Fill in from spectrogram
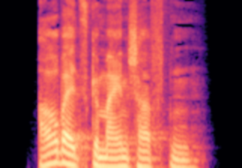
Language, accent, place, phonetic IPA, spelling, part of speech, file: German, Germany, Berlin, [ˈaʁbaɪ̯t͡sɡəˌmaɪ̯nʃaftn̩], Arbeitsgemeinschaften, noun, De-Arbeitsgemeinschaften.ogg
- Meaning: plural of Arbeitsgemeinschaft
